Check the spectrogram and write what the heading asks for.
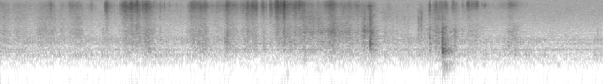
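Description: A cat biting and pawing at a small valerian cushion on a carpet: irregular rustling and scuffing, busiest in the middle, with a sharper knock at about six and a half seconds, dying away near the end.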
